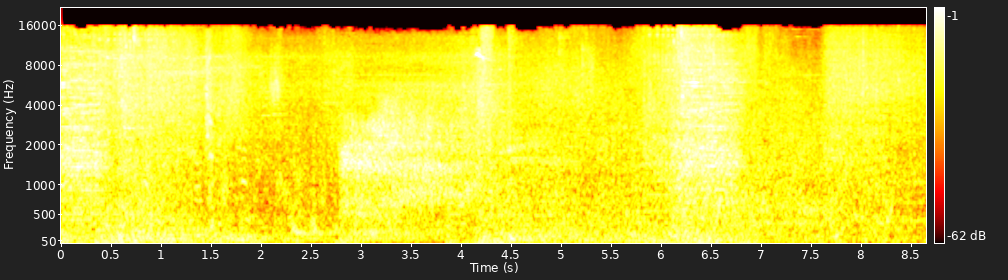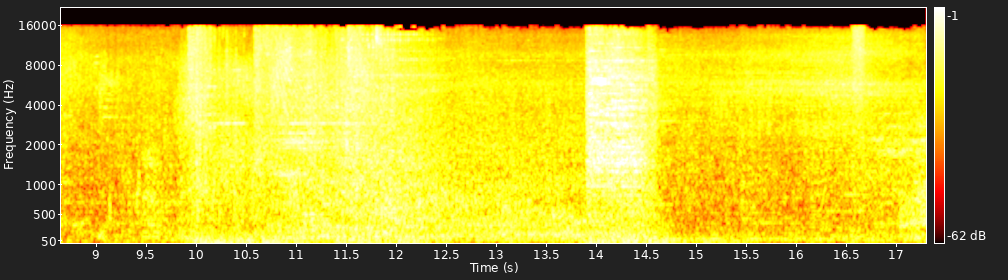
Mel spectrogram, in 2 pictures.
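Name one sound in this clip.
Fiery spell effects whoosh and crackle in a game battle.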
